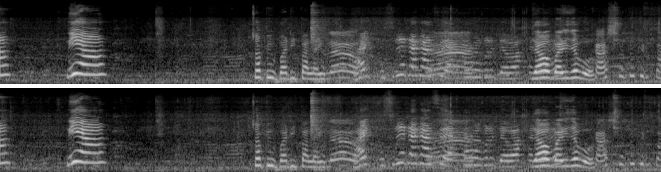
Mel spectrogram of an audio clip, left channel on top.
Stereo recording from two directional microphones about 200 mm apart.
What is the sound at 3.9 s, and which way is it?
Speech, 25° right (ahead or behind).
